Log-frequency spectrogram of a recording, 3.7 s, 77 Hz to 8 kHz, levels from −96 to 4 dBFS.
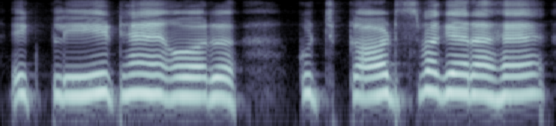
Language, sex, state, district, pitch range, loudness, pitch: Hindi, female, Chhattisgarh, Raipur, 235-255 Hz, -15 LUFS, 245 Hz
